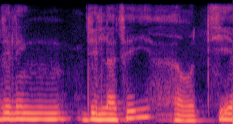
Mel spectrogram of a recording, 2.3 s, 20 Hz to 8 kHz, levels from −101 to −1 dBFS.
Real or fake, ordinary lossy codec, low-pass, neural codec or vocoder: real; none; 7.2 kHz; none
